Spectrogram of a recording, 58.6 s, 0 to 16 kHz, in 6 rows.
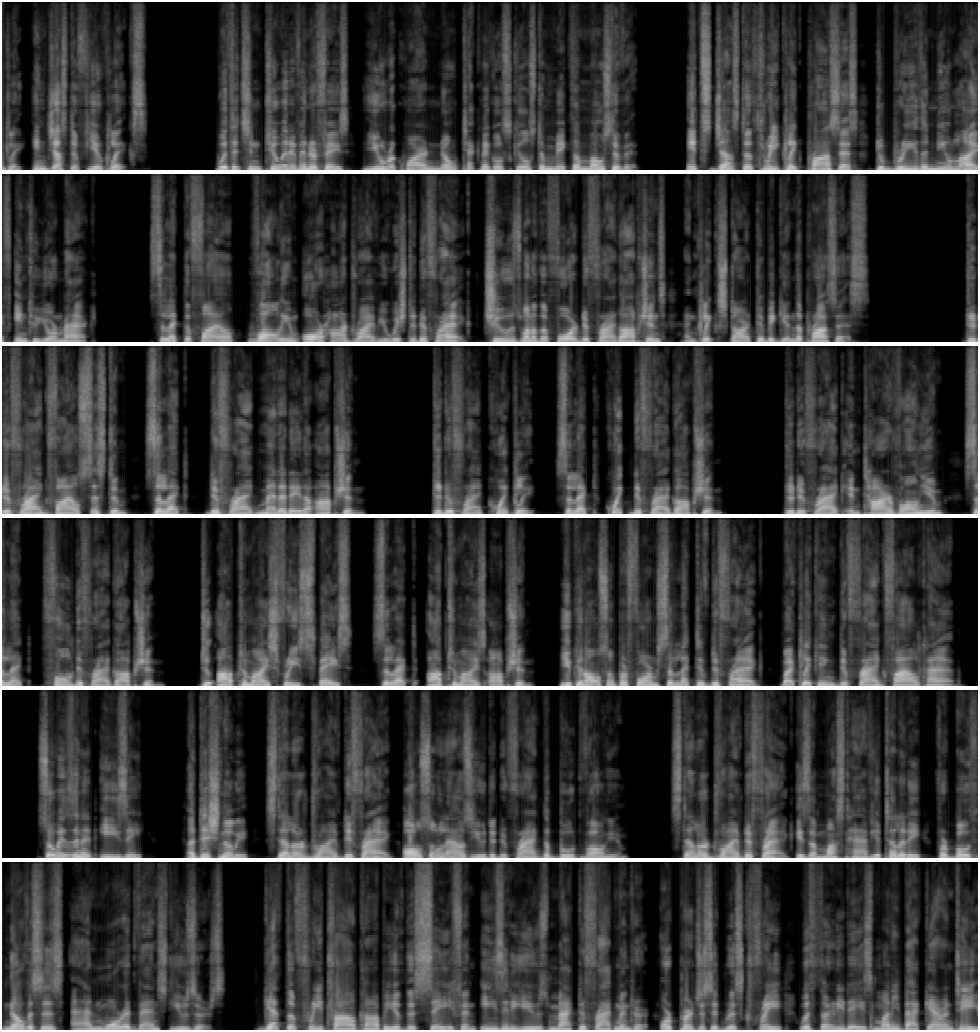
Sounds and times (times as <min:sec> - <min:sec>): Speech: 0:00.0 - 0:01.5, 0:02.2 - 0:18.4, 0:19.4 - 0:23.2, 0:23.8 - 0:26.8, 0:27.4 - 0:58.5.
